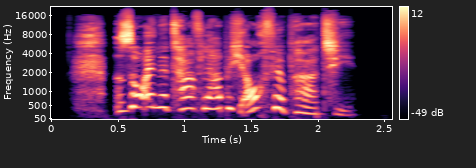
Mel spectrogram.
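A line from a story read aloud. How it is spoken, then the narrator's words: Excited call. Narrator (German): rief Olivia aufgeregt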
